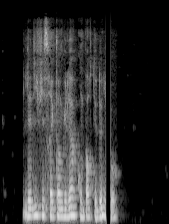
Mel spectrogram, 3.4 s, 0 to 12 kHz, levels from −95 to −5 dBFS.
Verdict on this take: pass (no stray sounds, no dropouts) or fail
fail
